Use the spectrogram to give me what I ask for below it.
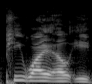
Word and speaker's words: Pyle: How would you pronounce P Y L E? Pyle? – Yeah.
